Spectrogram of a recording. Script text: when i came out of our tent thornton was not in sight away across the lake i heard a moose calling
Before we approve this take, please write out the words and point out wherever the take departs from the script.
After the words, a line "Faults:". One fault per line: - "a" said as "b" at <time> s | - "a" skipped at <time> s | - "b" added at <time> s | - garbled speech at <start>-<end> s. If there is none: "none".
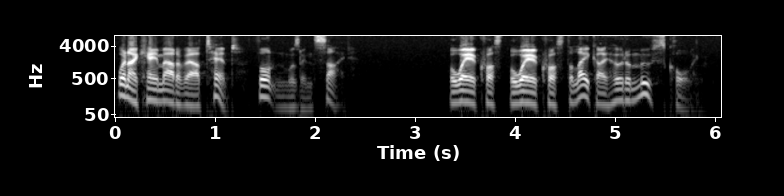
when i came out of our tent thornton was in sight away across away across the lake i heard a moose calling
Faults:
- "not" skipped at 1.9 s
- "away across" added at 4.0 s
